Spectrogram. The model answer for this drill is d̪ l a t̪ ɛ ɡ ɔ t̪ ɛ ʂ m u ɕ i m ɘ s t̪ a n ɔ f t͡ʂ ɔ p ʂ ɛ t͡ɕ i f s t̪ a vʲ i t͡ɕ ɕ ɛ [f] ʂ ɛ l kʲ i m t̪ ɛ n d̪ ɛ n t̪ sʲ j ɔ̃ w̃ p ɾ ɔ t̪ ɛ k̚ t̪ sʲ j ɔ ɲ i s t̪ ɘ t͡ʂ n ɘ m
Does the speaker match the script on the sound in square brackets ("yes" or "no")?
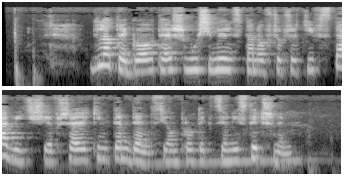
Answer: yes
